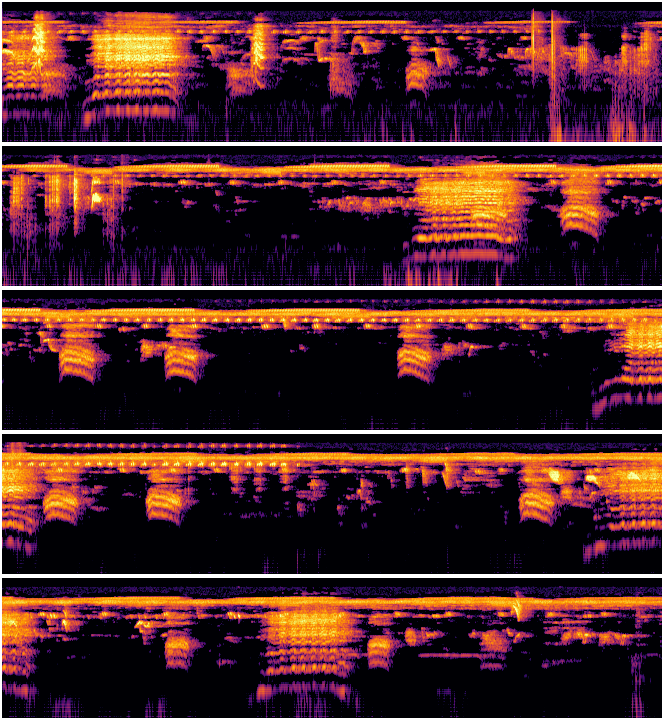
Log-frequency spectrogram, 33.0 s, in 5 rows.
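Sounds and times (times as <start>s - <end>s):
loud drawn-out bird calls: 0.0s - 4.5s, 10.6s - 12.8s, 13.7s - 15.4s, 17.1s - 17.8s, 19.2s - 21.8s, 24.9s - 27.2s, 27.8s - 31.7s
birds chirping: 0.0s - 33.0s.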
